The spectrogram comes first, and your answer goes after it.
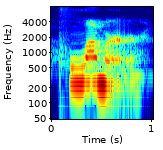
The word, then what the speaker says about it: plumber: A plumber. And that's tricky because the B is silent.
